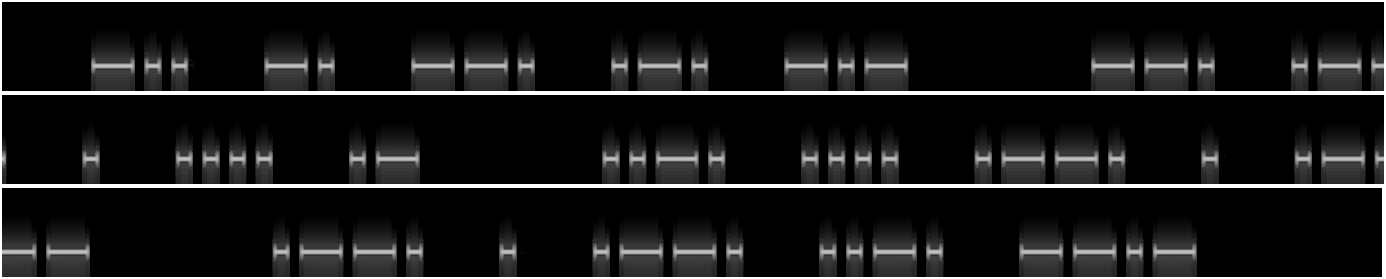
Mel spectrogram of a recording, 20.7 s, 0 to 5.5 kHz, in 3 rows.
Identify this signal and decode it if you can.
Morse code, heard as a keyed tone, about 18 wpm, spaced as for 13 wpm, 600 Hz. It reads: DNGRK GREHA FHPEJ PEPFQ
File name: QSL / CW lesson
